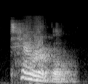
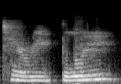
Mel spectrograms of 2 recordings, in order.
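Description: First: The last two syllables are quick and reduced. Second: The last two syllables have full, clear vowels. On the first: The speaker calls it right. "quickly from the B to the O" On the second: The speaker calls it wrong. "so it's not terry bull"

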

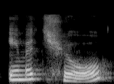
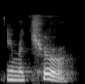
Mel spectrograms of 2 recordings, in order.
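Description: First: It is spoken in a British accent. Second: It is spoken in an American accent.

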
